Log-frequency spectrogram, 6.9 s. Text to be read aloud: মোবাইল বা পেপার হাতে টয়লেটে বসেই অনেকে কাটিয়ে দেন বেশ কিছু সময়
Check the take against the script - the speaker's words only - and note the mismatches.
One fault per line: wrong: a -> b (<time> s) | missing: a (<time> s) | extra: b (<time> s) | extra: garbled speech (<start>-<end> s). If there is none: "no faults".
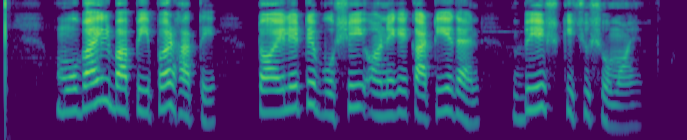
no faults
